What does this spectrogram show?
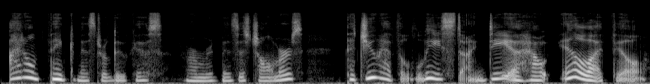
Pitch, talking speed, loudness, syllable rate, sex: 215 Hz, 165 wpm, -18 LUFS, 4.2 syllables/s, female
